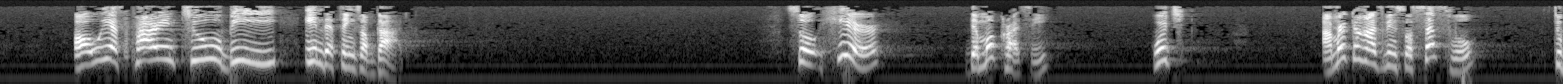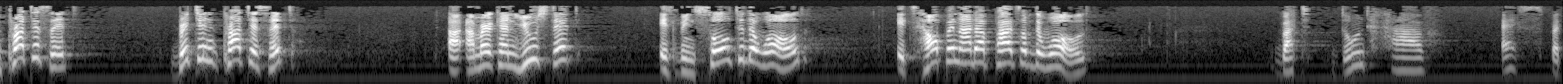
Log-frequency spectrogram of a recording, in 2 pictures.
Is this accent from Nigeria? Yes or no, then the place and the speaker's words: no; Ghana; as a Ghanaian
